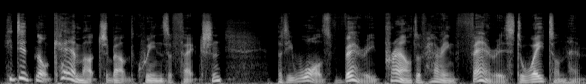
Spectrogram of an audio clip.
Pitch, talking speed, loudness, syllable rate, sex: 125 Hz, 215 wpm, -21 LUFS, 5.2 syllables/s, male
